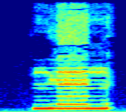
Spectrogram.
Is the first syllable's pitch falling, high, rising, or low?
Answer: high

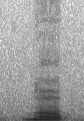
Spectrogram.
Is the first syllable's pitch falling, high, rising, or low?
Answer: high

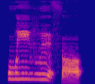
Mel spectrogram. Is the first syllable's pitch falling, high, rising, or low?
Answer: high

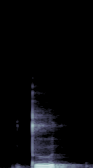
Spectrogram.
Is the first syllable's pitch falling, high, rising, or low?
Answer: rising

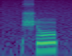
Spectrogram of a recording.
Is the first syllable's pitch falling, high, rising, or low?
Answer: high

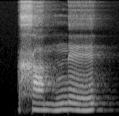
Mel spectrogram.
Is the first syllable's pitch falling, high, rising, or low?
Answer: low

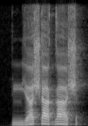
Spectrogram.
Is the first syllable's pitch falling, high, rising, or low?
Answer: rising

